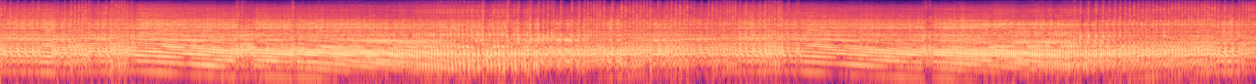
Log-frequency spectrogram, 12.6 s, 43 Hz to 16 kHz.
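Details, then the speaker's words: Mid-1950s Strunk Speed Demon two-stroke chainsaw, bar and chain off, stored unrun since the early 70s, dirty tank: loud raspy buzz surging and sagging unevenly, never steady; ignition good, carburetor needs a rebuild kit. "so she definitely needs the car rebuild without a doubt you know it's been since my uncle was telling me he said it's been setting uh since the early 70s without being ran"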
